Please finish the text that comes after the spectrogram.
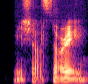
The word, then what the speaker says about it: Michel Sauret: good afternoon, Michel. Do I pronounce it right? You got it. Michel Sauret. I think it's a French heritage.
